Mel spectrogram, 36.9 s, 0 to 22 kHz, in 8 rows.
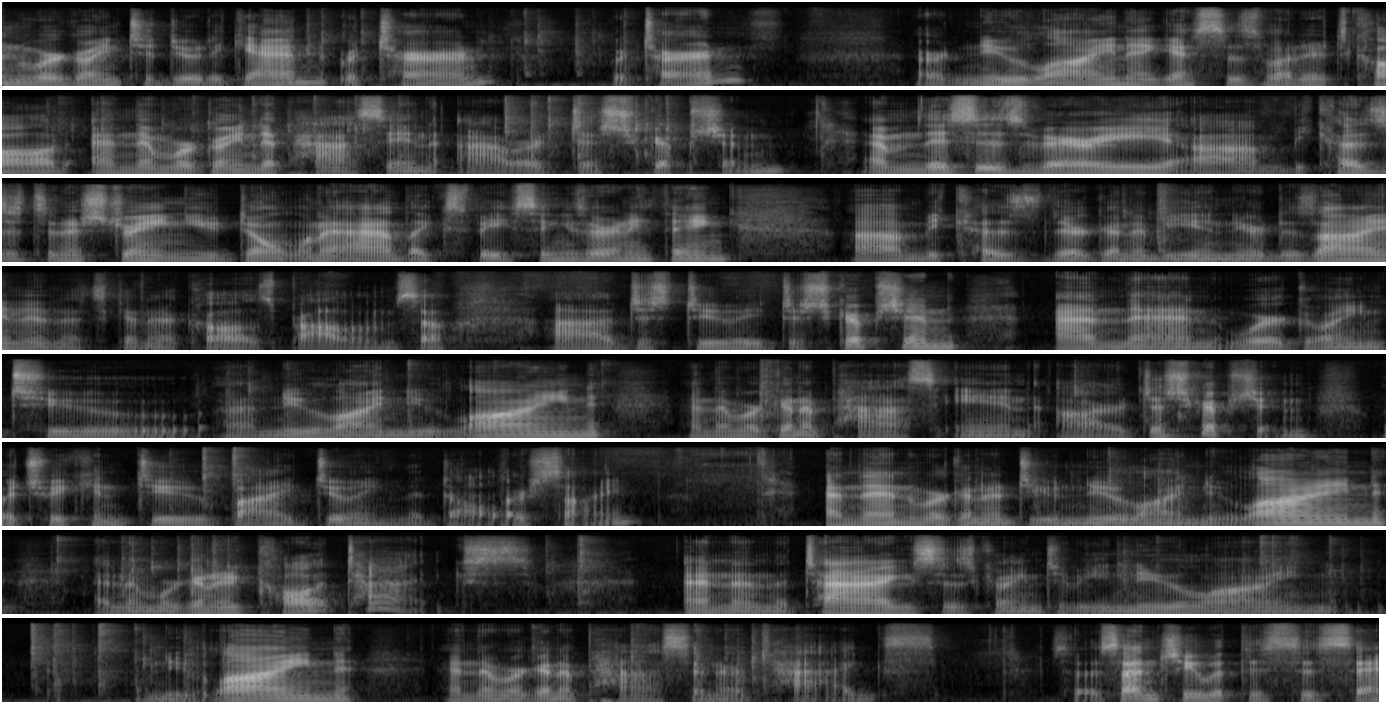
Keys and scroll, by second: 1.0-2.5 typing, 4.7-7.3 typing, 13.2 shift+;, 19.1-22.8 typing, 23.6 Down, 23.8 Return, 26.1-29.8 typing, 31.1-35.4 typing.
